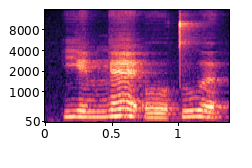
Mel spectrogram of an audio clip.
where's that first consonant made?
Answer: palate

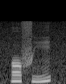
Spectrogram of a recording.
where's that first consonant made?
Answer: lips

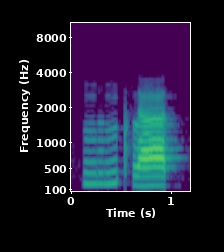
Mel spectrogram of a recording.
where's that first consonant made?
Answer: velum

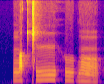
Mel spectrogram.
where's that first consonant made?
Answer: tongue tip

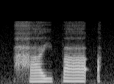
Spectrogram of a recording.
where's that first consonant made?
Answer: throat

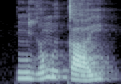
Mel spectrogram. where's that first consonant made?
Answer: tongue tip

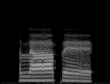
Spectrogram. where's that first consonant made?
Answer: tongue tip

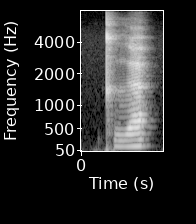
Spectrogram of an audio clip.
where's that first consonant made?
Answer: velum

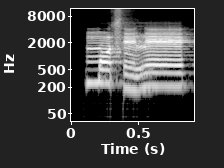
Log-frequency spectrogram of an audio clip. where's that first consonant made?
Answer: lips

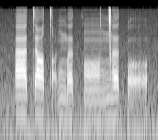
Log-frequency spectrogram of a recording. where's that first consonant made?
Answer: tongue tip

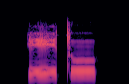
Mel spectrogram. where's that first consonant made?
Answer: tongue tip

